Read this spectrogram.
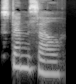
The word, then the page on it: stem cell: American English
